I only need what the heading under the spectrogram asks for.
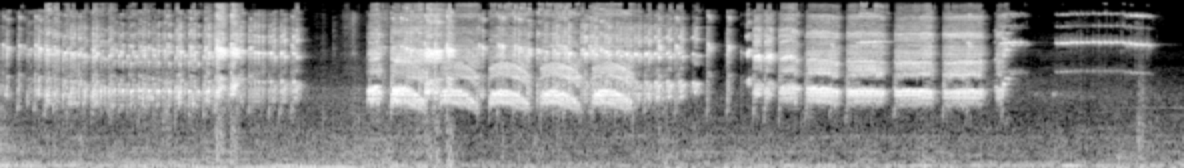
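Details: Chinese hwamei delivering vigorous song: dense grating phrases, then a run of bowed, arching notes, followed by clipped repeated bursts and a final thin, pure high whistle.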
